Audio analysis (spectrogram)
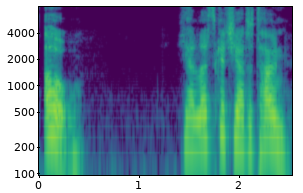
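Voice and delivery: rushing her friend out, in Cockney; Cockney accent. Acted. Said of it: "I keep switching accents".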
